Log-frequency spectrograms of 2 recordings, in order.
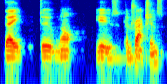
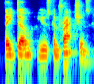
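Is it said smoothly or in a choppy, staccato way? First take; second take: staccato; smoothly. First: It is said choppily, each word separated. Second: It is said smoothly, words run together.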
